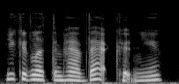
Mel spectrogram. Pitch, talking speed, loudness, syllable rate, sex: 205 Hz, 270 wpm, -18 LUFS, 5.1 syllables/s, female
